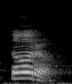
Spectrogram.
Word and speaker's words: toro: E o touro só tirou ali a letra U, porque fica toro. Toro. Toro. Lembrando que tem um R só, então não vibra tanto como em perro, burro. Nesse caso é um só, então toro.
